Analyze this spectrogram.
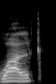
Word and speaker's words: walk: And remember, is that L pronounced? No way. It's not walk.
